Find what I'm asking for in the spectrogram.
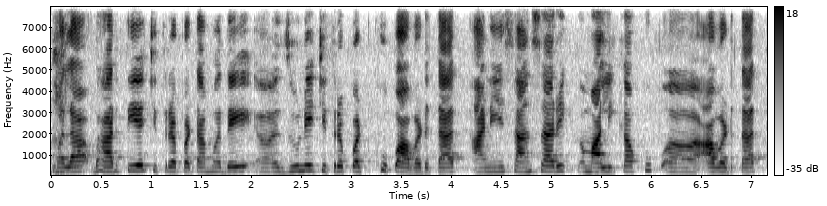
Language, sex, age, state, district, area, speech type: Marathi, female, 45-60, Maharashtra, Jalna, rural, spontaneous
